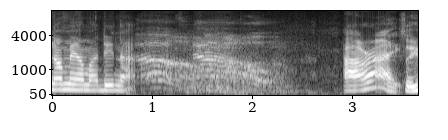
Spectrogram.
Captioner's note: audience gasps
